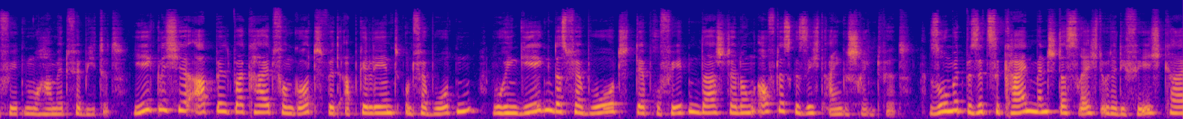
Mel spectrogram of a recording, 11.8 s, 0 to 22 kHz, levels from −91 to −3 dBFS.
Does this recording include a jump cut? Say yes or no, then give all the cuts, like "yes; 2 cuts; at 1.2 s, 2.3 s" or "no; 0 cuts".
yes; 2 cuts; at 1.3 s, 9.2 s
